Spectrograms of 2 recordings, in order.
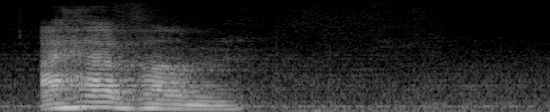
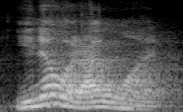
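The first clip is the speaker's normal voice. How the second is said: loud eager question; excited emphasis; 4 semitones higher, 10 dB louder, faster than usual. Real, not acted. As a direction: burst out with it. Excited question, then repeated.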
